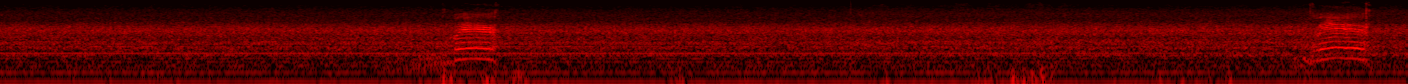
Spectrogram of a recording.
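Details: ['Butters, a pet cat, meowing in the morning to get the owner out of bed: two drawn-out, slightly rising-then-falling meows about eight seconds apart over a steady indoor hum.']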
